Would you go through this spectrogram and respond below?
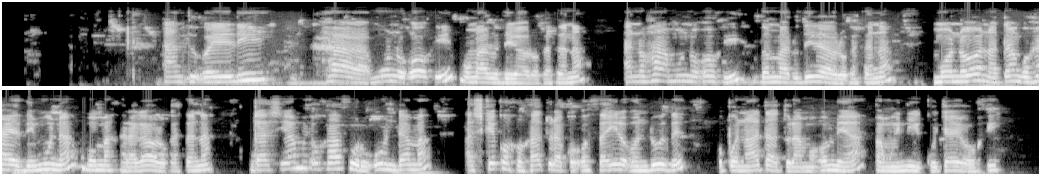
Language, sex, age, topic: Oshiwambo, female, 18-24, agriculture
